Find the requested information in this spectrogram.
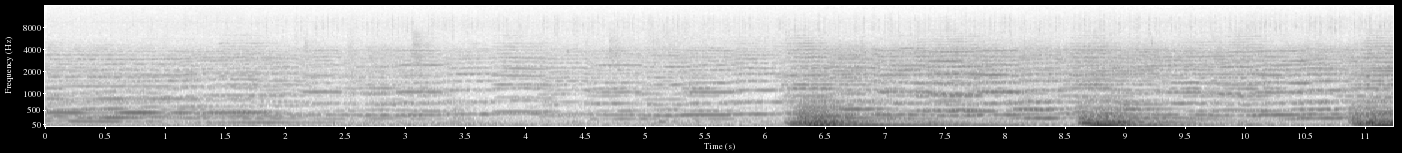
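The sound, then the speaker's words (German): Rain falling on a street at night: a steady, dense hiss with a few deep, rumbling thuds rising out of it toward the end, with no voices. “Nachts, im Regen, auf der Straße.”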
